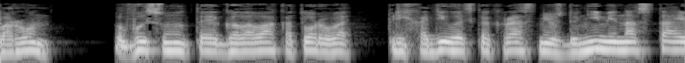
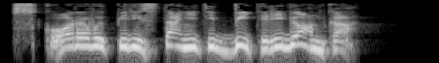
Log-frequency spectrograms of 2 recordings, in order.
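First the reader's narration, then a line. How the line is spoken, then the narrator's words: Impulsive trembling shout. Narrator (Russian): барон порывисто крикнул дрожавшим голосом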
